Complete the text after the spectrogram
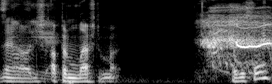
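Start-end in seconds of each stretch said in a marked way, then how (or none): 2.3-2.7 high laughing yell; shrieking laugh; laughing shout. Real, not acted. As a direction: burst out laughing as you ask. Laughing shout mid-story.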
